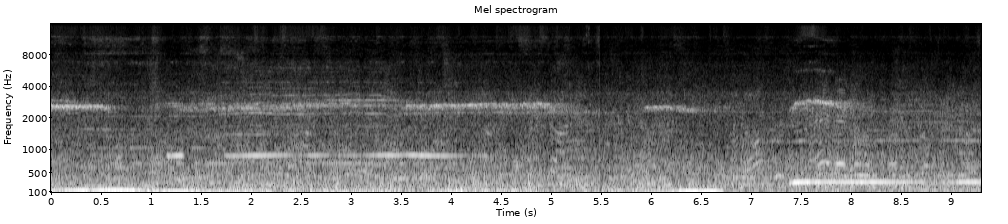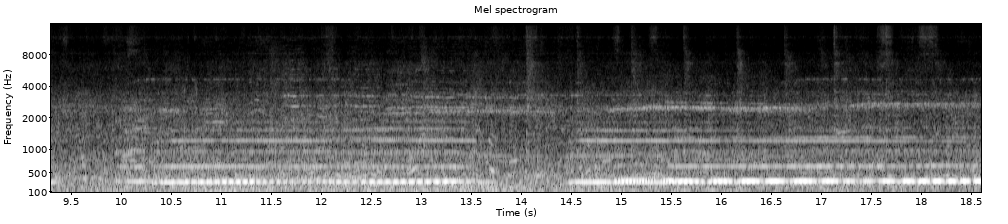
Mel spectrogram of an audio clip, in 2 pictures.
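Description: Long, steady horn blasts sounding one after another over the noise of a large walking crowd; near the end a horn sounds in quick pulses.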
